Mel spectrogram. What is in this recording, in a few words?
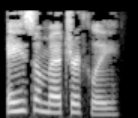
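"asymmetrically", British English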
